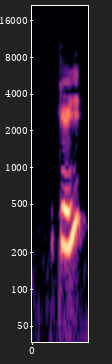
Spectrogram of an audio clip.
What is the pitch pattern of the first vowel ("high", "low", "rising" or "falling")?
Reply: rising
